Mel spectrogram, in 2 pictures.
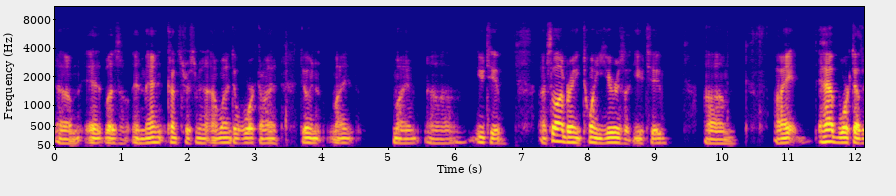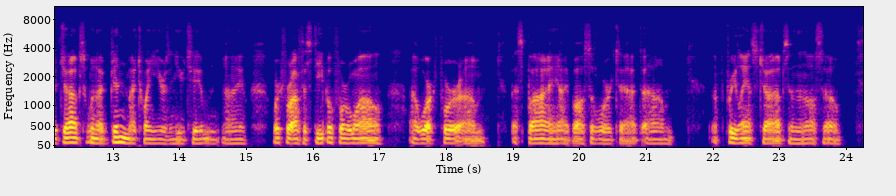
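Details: Adult man who says he has an audible speech impediment; speech impediment.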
